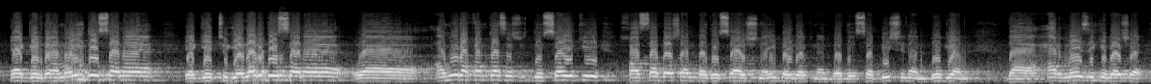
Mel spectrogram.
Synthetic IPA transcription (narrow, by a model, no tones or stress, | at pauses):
jak̚ɡɪɾd̪amaid̪ost̪ɔnaja | jak̚ɡetuɡed̪aɾid̪ost̪ɔnajawaː | muɾaqamk̪asaʃd̪ost̪ɔekixɔst̪abɔʃanbad̪ost̪ɔːʃnɔipajd̪ɔkʊnanbad̪ost̪ɔbɪʃinanbʊɡjan | d̪aɦaɾmezikɪbɔʃa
